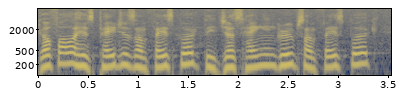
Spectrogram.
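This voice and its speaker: A man with an American accent and a high pitch speaks with ordinary pitch variation over noticeable background noise. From Mexico, raised on the US border. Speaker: beer podcast host. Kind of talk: casual chat.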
